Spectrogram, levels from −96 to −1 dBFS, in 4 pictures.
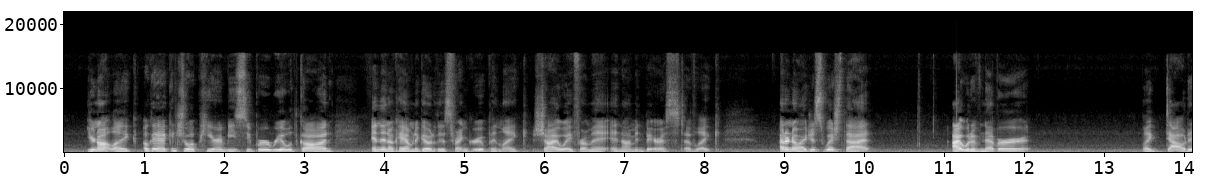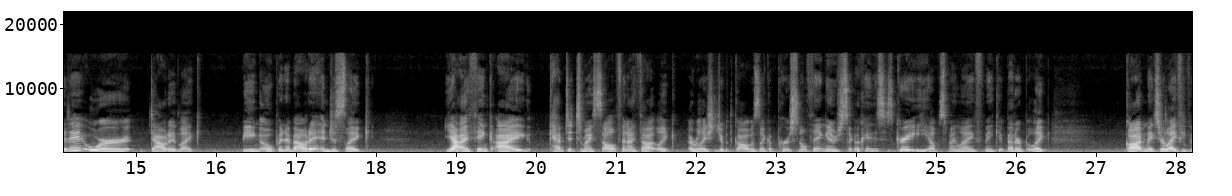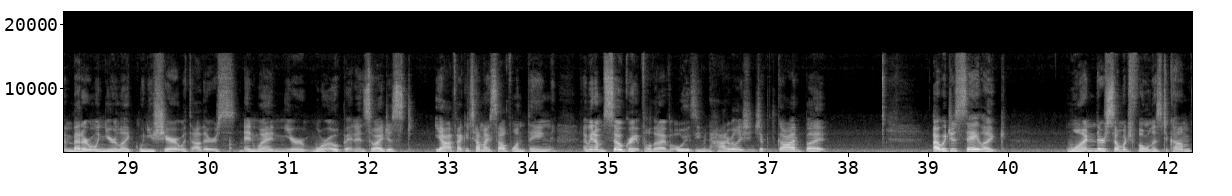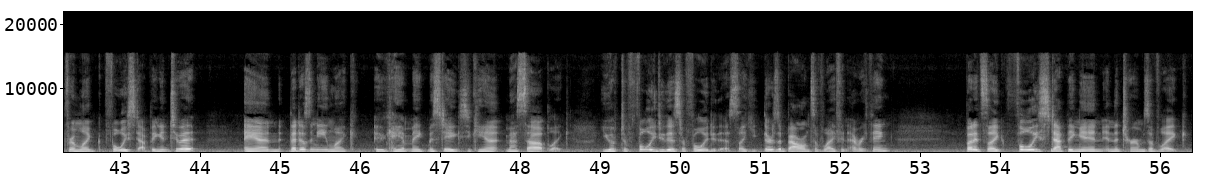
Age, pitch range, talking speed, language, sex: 20-39, 195-225 Hz, 220 wpm, English, female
